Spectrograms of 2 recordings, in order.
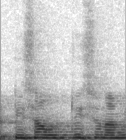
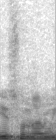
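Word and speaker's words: tsunami: सांप बोला जाता है जैसे 2004 के अंदर आई ये क्या बोलते इसको क्या बोलते हैं अपन सुनामी टी साइलेंट रहता है तो टी सुनामी नहीं है यय सुनामी है ऐसे य जो झील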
